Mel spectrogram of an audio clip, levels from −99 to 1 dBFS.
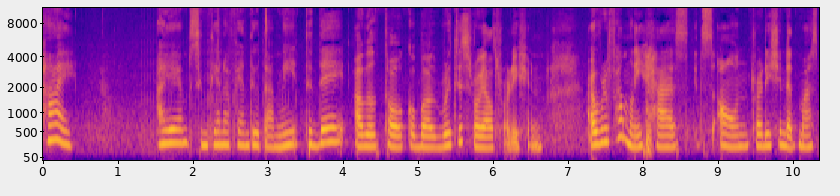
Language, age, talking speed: English, 20-39, 120 wpm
